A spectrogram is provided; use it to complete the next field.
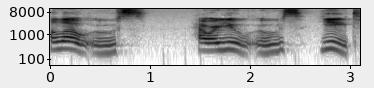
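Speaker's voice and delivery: simple, elementary robotic game voice. Describing a simple video game's customized greetings, imitating a game robot voice. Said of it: "everybody's robot voices are like".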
